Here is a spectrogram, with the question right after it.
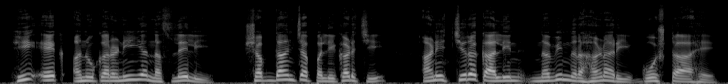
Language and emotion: Marathi, neutral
